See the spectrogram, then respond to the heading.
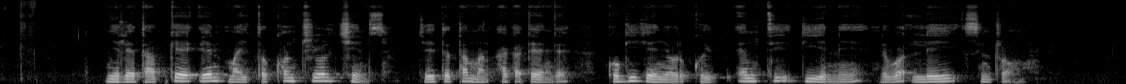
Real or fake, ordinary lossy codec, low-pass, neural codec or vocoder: fake; none; none; vocoder, 44.1 kHz, 128 mel bands, Pupu-Vocoder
